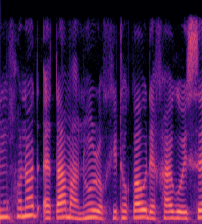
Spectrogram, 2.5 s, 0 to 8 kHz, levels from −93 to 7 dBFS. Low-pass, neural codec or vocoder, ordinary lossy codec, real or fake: 7.2 kHz; none; none; real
